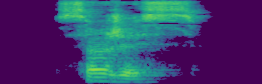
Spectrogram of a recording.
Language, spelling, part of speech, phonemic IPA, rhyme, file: French, singesse, noun, /sɛ̃.ʒɛs/, -ɛs, LL-Q150 (fra)-singesse.wav
- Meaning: 1. she-monkey 2. prostitute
